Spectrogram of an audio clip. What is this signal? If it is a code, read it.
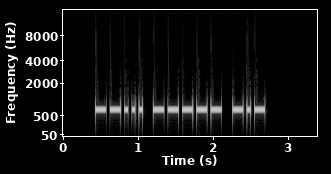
Morse code, heard as a keyed tone, about 25 wpm, 700 Hz. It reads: 70K
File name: Three Letter-Number Combinations - 25wpm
